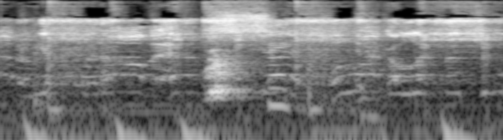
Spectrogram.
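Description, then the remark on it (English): A dog named Cheyenne barks repeatedly in short, loud bursts, with a few yips mixed in over a steady background hiss. “Y'all hear my dog?”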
